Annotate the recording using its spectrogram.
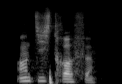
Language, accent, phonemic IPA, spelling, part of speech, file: French, France, /ɑ̃.tis.tʁɔf/, antistrophe, noun, LL-Q150 (fra)-antistrophe.wav
- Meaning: antistrophe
